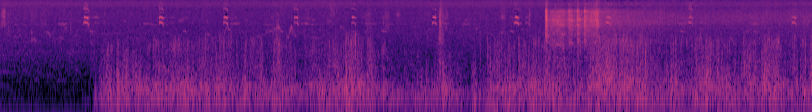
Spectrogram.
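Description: Wind buffeting the microphone in gusts, starting about a second and a half in, with a brief high hiss about eight seconds in. Faint short high chirps repeat roughly once a second underneath.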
